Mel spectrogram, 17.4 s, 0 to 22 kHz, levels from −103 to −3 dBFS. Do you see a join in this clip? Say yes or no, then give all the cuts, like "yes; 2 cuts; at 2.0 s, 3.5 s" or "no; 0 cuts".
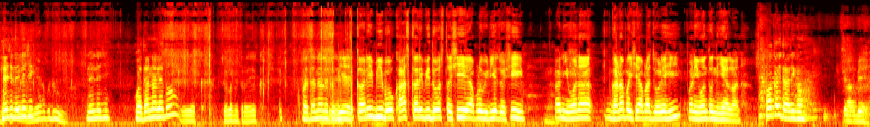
yes; 2 cuts; at 7.1 s, 15.2 s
